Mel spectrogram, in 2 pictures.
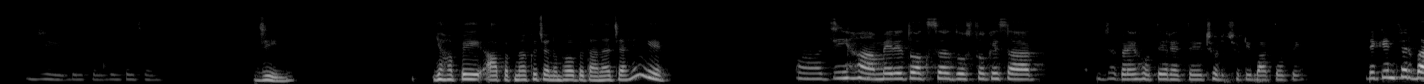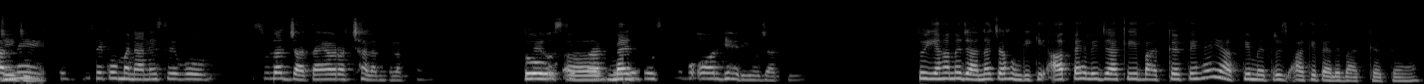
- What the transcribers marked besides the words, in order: horn; other background noise; tapping
- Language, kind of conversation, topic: Hindi, unstructured, क्या झगड़े के बाद प्यार बढ़ सकता है, और आपका अनुभव क्या कहता है?
- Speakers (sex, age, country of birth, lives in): female, 20-24, India, India; female, 35-39, India, India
